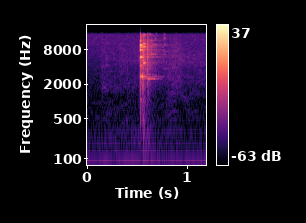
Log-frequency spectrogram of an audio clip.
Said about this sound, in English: champagne glass broke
